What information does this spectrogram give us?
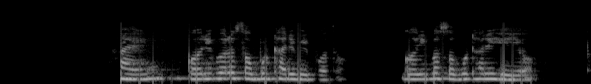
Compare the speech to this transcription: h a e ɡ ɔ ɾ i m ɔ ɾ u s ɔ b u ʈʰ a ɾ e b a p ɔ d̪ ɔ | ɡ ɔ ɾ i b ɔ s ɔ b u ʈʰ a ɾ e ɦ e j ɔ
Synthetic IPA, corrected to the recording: h a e ɡ ɔ ɾ i b ɔ ɾ ɔ s ɔ b u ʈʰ a ɾ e b i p ɔ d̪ ɔ | ɡ ɔ ɾ i b ɔ s ɔ b u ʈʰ a ɾ e ɦ e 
